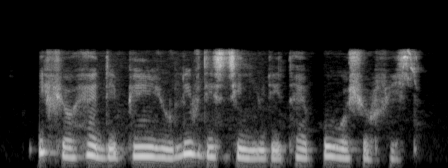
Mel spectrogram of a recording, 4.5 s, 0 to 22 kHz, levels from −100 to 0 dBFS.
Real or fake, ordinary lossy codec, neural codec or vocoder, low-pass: real; none; none; 7.2 kHz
